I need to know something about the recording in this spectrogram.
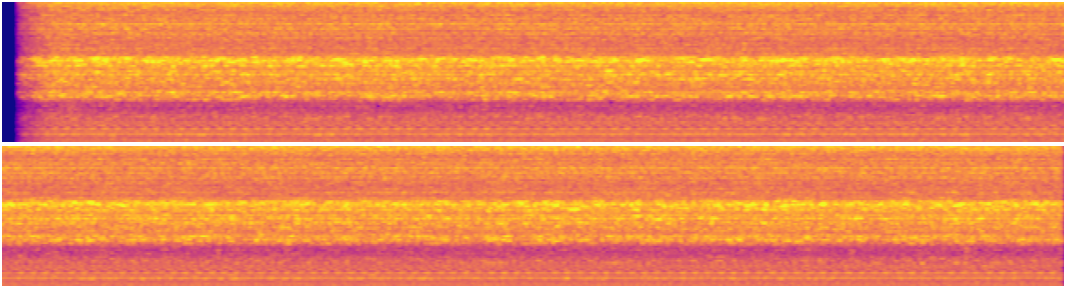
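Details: Congo African Grey parrot receiving nebulizer treatment for asthma: steady low mechanical hum with fast regular pulsing throughout, like a small compressor motor; nebulizer running.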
